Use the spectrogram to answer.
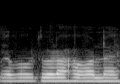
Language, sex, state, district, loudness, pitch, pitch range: Hindi, male, Jharkhand, Ranchi, -14 LUFS, 155 Hz, 155-160 Hz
